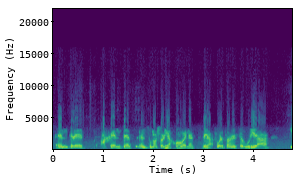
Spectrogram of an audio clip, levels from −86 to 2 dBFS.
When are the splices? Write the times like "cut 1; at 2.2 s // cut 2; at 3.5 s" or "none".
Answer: cut 1; at 2.9 s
